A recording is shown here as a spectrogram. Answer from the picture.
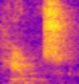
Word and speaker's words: Hammis: We will have a Detective Haley Hammis, and I want to make sure I pronounce that right, it's Hammis.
